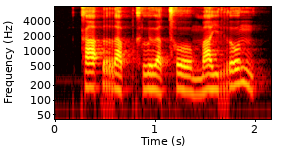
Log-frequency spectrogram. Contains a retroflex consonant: no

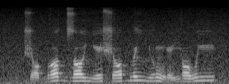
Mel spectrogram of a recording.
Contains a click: no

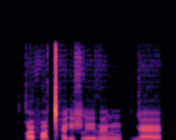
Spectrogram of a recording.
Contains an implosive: no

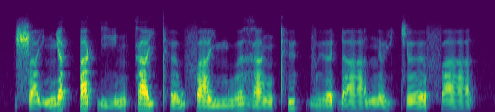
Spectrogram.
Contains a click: no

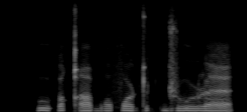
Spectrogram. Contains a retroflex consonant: yes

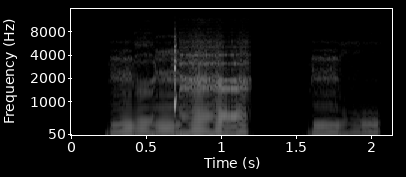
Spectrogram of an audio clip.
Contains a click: yes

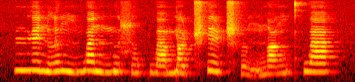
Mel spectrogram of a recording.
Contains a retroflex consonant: yes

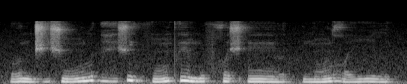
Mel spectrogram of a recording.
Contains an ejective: no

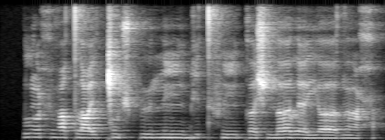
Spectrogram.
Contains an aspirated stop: no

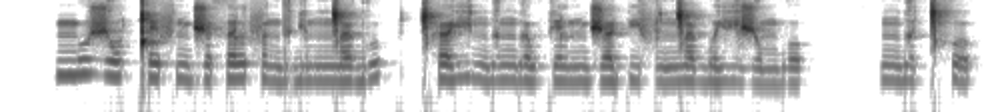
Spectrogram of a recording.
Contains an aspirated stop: yes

